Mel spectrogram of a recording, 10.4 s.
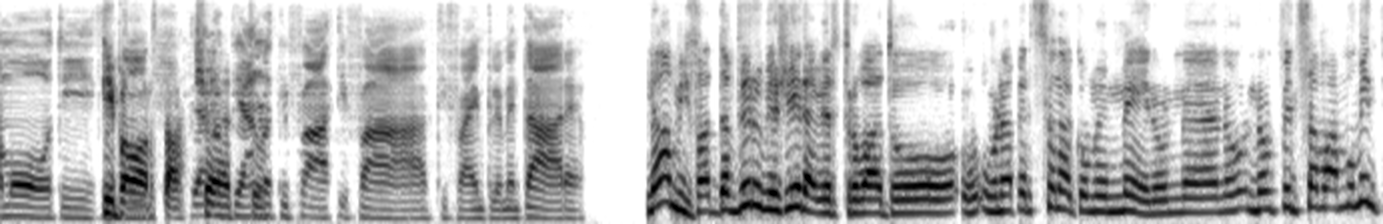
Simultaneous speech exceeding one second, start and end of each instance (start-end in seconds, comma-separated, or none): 0.7-2.1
